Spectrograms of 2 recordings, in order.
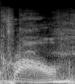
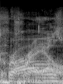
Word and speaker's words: CRAL: CRAL, CRAL. CRAL. I was close. We were close. I was saying CRAL, but it's CRAL. We get crawls. Yeah. And we were calling him Craig too. Craig from CRAL.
